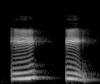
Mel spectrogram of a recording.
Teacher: फिर कुछ व्यंजन होते हैं कि जो तालु यानी तालव्य बोलते समय हमारी जीभ हमारे तालु को टच करती है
